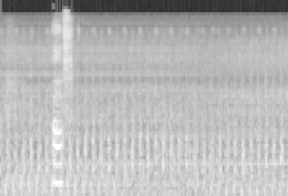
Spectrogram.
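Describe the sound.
Steady, rhythmic helicopter rotor chopping fills the whole stretch, fairly loud, with a brief voice cutting in near the start.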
